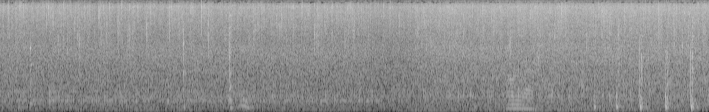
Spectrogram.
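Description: Steady rain falling, with a few light knocks near the end as a wooden handle is worked against the aluminium differential housing.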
